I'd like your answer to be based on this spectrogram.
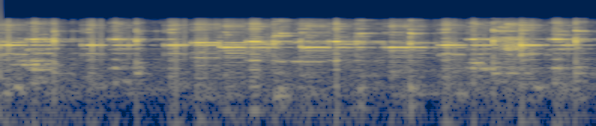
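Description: Electronic phone ringtone trills in a repeating melodic pattern of short tonal bursts, clear and fairly close, with no talking over it.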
